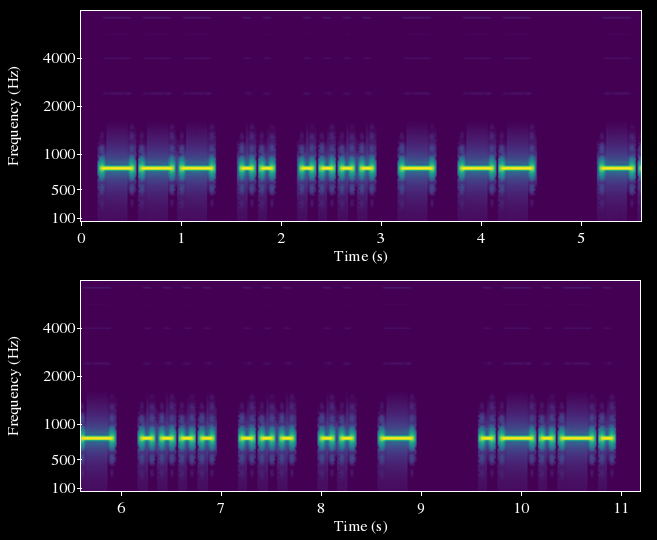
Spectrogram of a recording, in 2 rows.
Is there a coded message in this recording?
Yes: Morse code from 0.2 to 10.9 s, heard as a keyed tone, about 12 wpm, 800 Hz. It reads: OIHTM MHSIT <AR>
